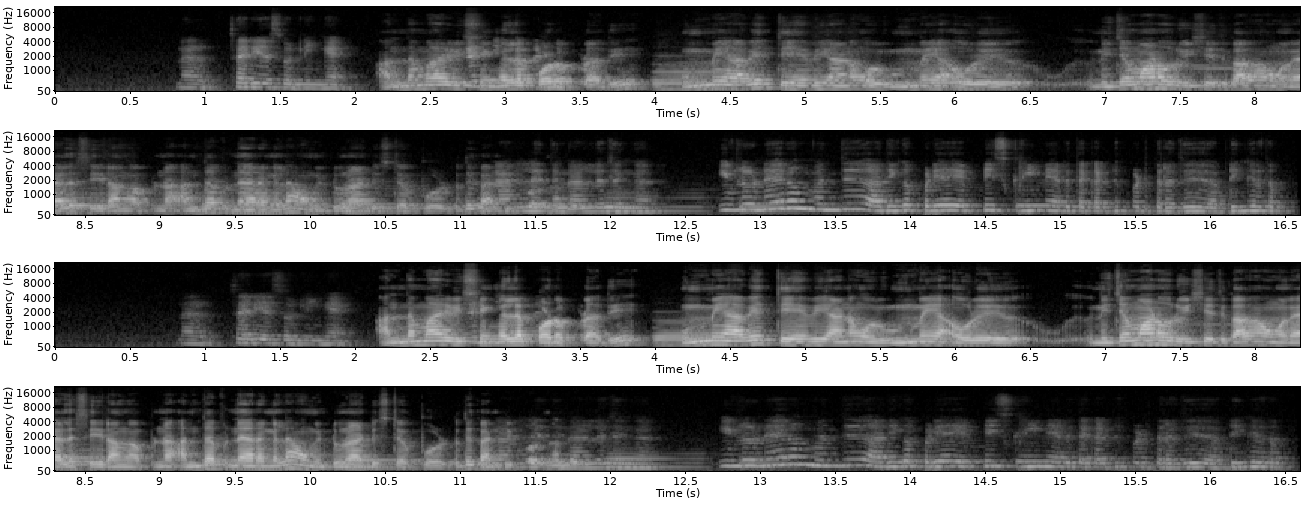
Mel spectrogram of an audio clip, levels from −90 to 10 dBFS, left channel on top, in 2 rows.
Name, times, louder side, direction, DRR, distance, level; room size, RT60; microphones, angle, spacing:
voice 1, 0.8-1.9 2.7-3.4 11.2-12.3 12.7-16.5, left 3 dB, 65° left, 0.7 m, -34 dB
voice 2, 2.2-3.9 4.2-11.8, right 4 dB, 45° right, 0.3 m, -23 dB
sound 1, 4.0-5.4 5.8-6.3 7.2-8.8 9.3-10.9 11.1-13.3 13.5-15.1, equal, 15° left, 0.5 m, -37 dB
4.0 x 2.3 x 2.6 m
head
